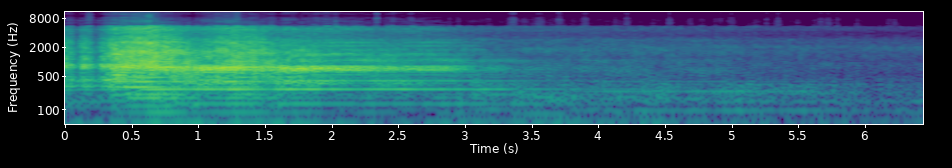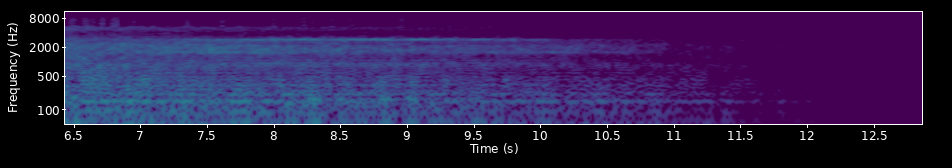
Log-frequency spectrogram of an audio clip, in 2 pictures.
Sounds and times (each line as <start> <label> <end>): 0.0 Scraping and bowing metal sheets 5.8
